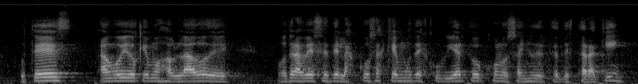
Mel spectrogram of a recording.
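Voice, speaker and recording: A man with a fairly high voice talks at a moderate pace over noticeable background noise. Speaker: preacher. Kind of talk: sermon.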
